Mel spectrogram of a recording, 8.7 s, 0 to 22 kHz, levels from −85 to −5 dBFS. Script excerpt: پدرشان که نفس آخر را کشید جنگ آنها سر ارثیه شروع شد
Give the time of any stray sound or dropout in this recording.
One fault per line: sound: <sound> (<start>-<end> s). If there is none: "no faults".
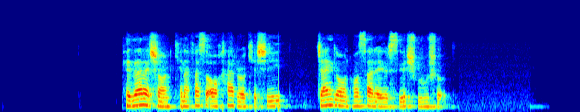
no faults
